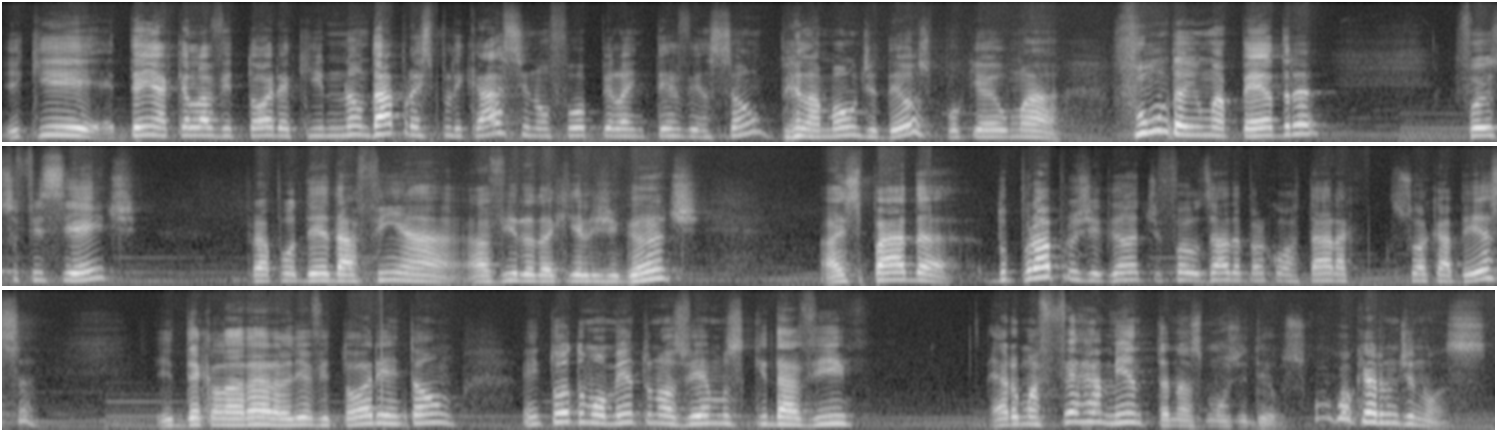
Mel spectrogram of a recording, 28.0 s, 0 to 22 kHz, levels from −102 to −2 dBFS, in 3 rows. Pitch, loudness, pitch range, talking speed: 200 Hz, -24 LUFS, 175-220 Hz, 155 wpm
